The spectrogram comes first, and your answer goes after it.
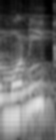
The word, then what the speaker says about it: Monique: their exam notable representatives um include monty uh monique vittig this is the first name monique m-o-n-i-q-u-e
